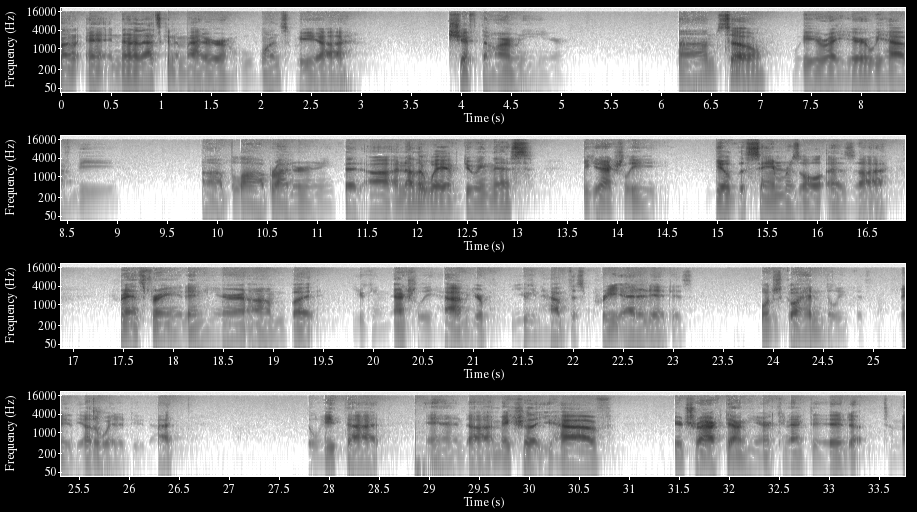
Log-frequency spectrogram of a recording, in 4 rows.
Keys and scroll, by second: 4.6 super+Tab, 27.7 fn+Delete, 28.1 BackSpace, 28.5 super+fn+Delete, 28.6 super+fn+Tab.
